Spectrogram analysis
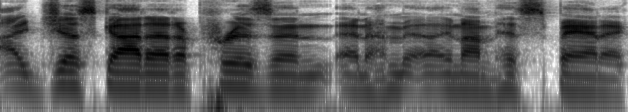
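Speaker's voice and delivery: ordinary delivery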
